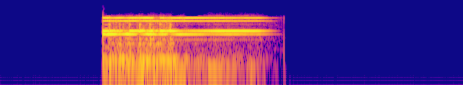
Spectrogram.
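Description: Trading platform's alert chime: a single electronic tone of about a second, several steady pitches sounding together, then stopping abruptly. It marks a new alert in the platform.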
